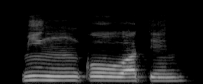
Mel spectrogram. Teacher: Kenapa min kuwatin harus ada engnya? Karena nun mati bertemu qaf. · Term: ikhfa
